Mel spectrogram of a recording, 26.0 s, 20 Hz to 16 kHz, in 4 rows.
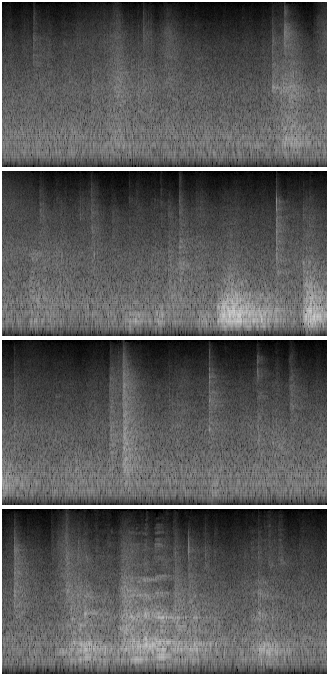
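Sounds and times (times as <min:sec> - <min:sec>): echoing hall background noise: 0:00.0 - 0:26.0.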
